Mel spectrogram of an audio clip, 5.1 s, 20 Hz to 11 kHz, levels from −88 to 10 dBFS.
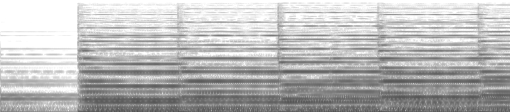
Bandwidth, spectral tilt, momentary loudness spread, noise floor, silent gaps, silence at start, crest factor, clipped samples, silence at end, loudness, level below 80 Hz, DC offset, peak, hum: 10.5 kHz; -5.5 dB/octave; 5 LU; -42 dBFS; none; 0 s; 14 dB; under 0.1%; 0 s; -22 LUFS; -34 dBFS; 5%; -8 dBFS; none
